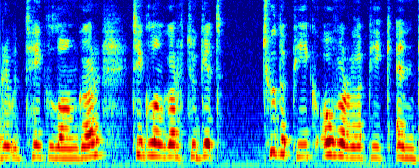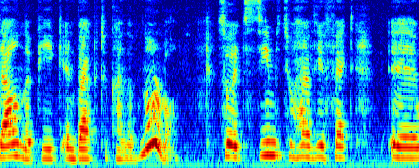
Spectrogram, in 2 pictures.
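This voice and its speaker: High-voiced young woman telling anecdotes. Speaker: speaker presenting product testimonials. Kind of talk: informal storytelling to camera. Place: small decorated indoor set.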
